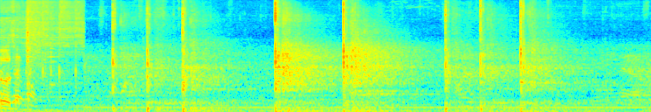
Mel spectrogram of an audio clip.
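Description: A basketball bouncing on a gym floor, about eight irregularly spaced bounces that echo briefly in the hall.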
